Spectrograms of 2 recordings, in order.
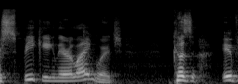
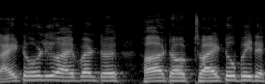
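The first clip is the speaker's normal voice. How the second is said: slow put-on Indian accent on English words. Showing how Indian speakers sound in English: put-on Indian accent. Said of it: "look at Indian".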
